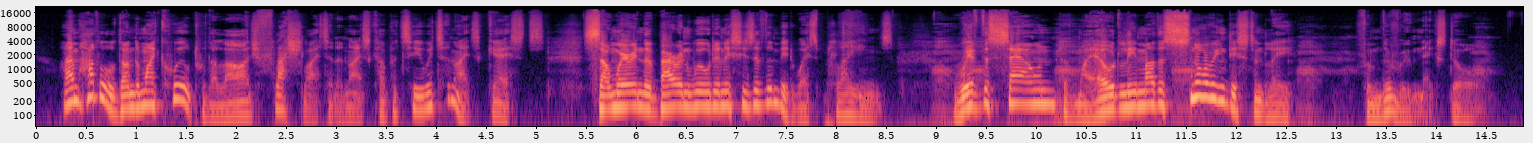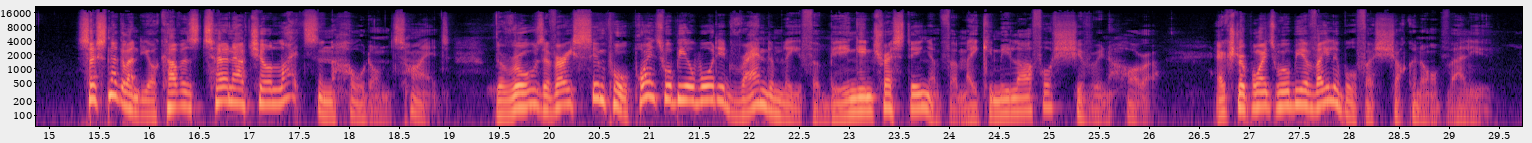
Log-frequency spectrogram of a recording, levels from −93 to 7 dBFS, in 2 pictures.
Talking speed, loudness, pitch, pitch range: 175 wpm, -20 LUFS, 145 Hz, 105-175 Hz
